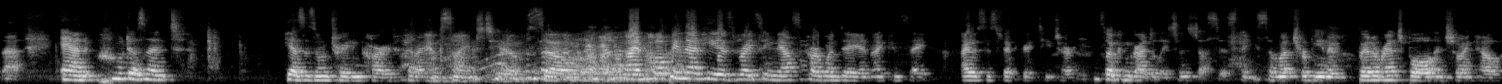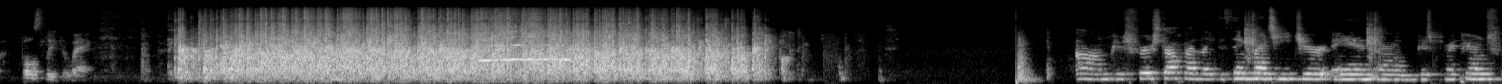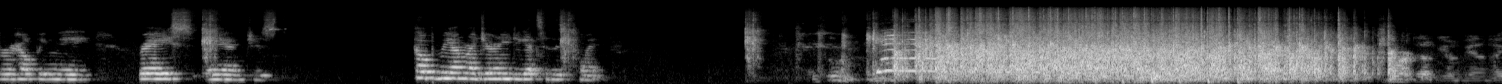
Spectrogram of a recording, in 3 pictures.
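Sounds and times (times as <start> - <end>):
audience applauding: 4.2 - 7.3, 16.6 - 23.2, 38.6 - 44.3.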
